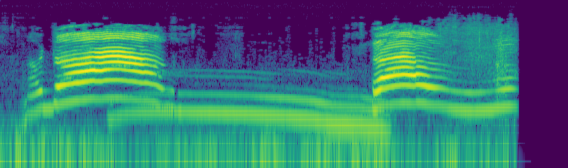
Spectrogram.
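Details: Household cats in a quarrel: a strained, high yowl opens, sliding into a long low growling moan that slowly drops, before another loud bright wail bursts in near four seconds and fades.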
